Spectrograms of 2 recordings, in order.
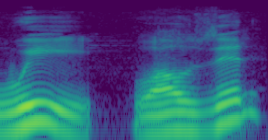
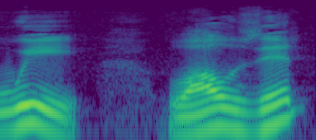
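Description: The two takes are said the same way.

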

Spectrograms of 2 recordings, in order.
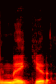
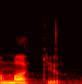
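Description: First: The first vowel sounds like 'e'. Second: The first vowel sounds like 'a'. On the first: The speaker calls it wrong. "Не мекир" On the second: The speaker calls it right. "а макир"

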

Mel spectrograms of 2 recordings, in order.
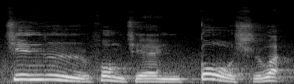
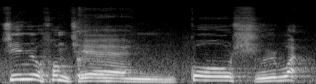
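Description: First: The fifth syllable has a falling tone. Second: The fifth syllable has a level tone. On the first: "这个就三仄连用，但三仄连用因为它过是去声" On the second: "那么它呢就不是三仄连用"

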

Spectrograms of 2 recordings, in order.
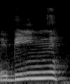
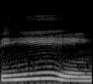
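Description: First: The syllables are not linked by a glide. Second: The syllables are linked by a stretched glide. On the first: The speaker calls it wrong. "Не being, не ще щось" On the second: The speaker calls it right. "ви маєте протягнути. Там має обов'язково з'явитися ї оця"

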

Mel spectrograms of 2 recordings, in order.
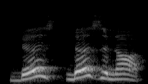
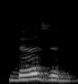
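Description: First: It is said as two full separate words. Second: It is said as one short contracted word. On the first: "từ does not" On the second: "ta viết tắt là doesn't"

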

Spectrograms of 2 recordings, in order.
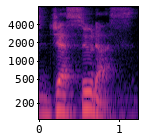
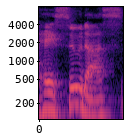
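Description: First: The name is pronounced in a non-Hispanic way. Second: The name is pronounced in a Hispanic way. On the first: The speaker calls it right. "but it's Jesudas" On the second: The speaker calls it wrong.

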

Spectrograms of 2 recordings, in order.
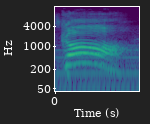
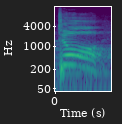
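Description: First: The word begins with a guttural, throaty sound. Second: The word begins with a plain D sound. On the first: The speaker calls it right. "It's gore" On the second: The speaker calls it wrong. "It's not door"

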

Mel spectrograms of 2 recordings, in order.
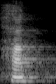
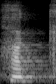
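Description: The two takes are said the same way.

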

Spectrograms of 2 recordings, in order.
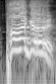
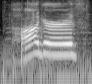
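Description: First: It is said louder. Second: It is said at normal loudness.

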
